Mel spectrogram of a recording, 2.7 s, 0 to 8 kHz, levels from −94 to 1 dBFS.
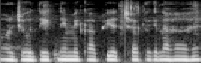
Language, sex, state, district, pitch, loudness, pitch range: Hindi, female, Bihar, Patna, 170 Hz, -14 LUFS, 170-175 Hz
